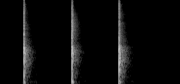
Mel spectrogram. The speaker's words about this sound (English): I know. We can clap.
